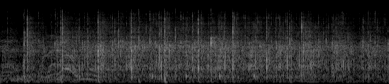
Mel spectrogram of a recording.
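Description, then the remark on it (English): An audience applauds steadily, a dense wash of many hands clapping at once that holds for several seconds without letting up. “It's easy to clap.”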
